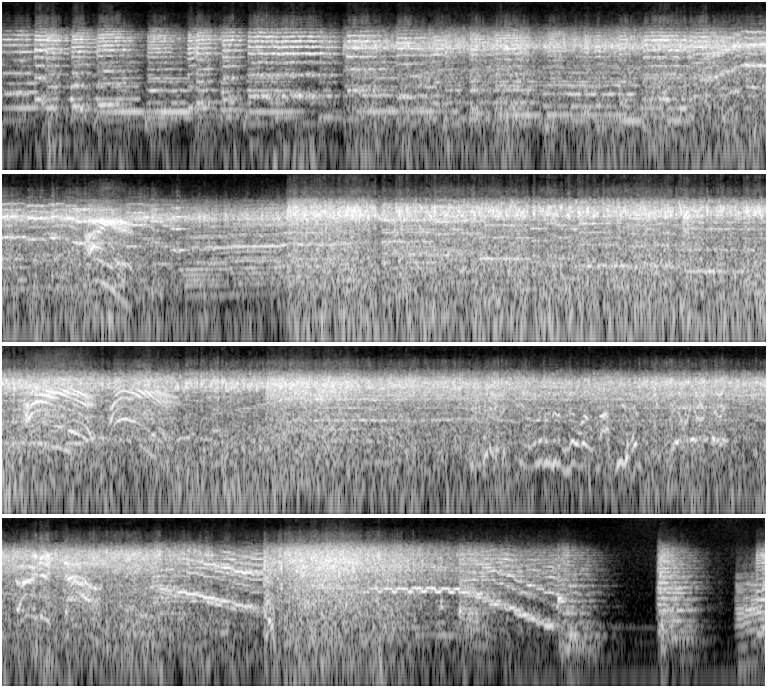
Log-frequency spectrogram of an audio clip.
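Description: Cartoon soundtrack: orchestral score with comic sound effects and short gliding vocal cries. A steady noisy rush sits under the music from about ten seconds in until a few seconds before the end.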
